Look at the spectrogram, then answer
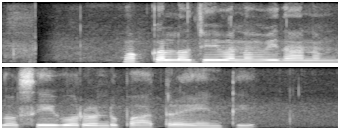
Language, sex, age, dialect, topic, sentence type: Telugu, male, 31-35, Telangana, agriculture, question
